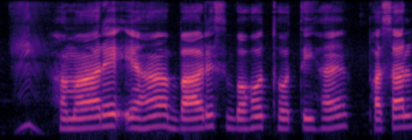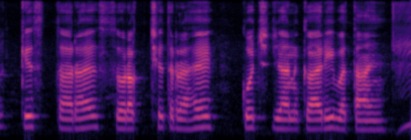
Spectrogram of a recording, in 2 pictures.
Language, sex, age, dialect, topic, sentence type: Hindi, male, 18-24, Marwari Dhudhari, agriculture, question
